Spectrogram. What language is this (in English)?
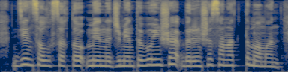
Kazakh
